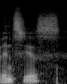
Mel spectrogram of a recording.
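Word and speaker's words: Vinicius: Maybe I'm it's pretty sure I maybe don't- the second eye is silent. It's Vincius. Vincius?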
